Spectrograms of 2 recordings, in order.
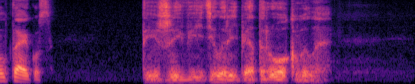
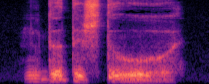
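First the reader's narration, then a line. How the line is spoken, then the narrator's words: Cynical drawl. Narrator (Russian): цинично протянул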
